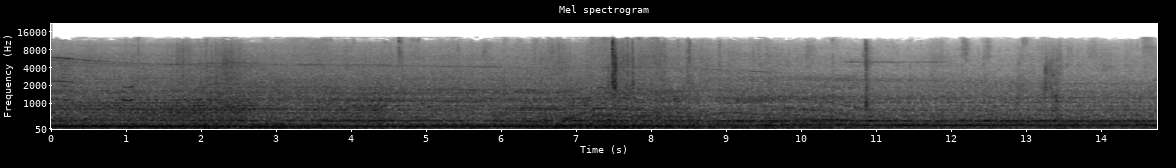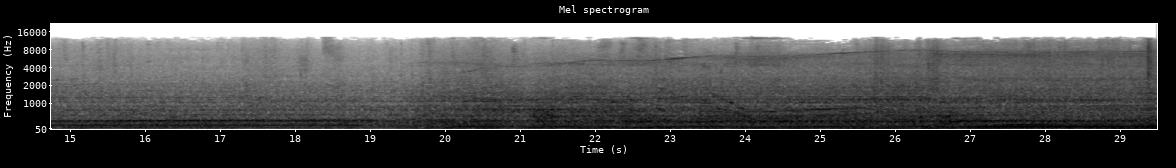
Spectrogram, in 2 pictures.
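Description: MAN A22 bus's diesel engine and ZF automatic driveline, heard from inside the passenger saloon while driving. The drone holds steady for a stretch, eases off briefly about two-thirds of the way through, then pulls again, with a thin high whine that climbs as the bus gathers speed near the end.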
